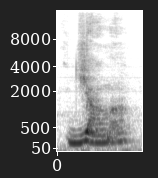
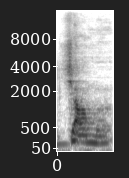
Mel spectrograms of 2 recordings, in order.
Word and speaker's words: yama: or more correctly called jama, because the J in the Y, when it comes in the beginning of a word in Sanskrit, can be pronounced, it should be pronounced as a J.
